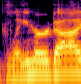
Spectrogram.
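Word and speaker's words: Glamerdye: lately like i think glamour die is how you pronounce it from eventide that card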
